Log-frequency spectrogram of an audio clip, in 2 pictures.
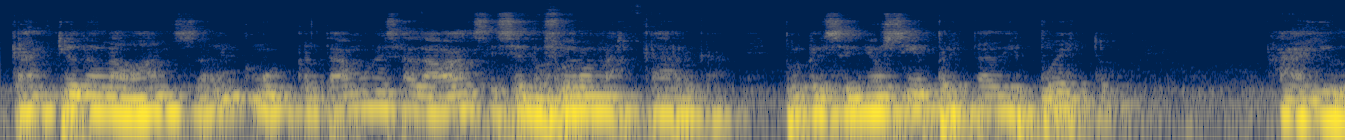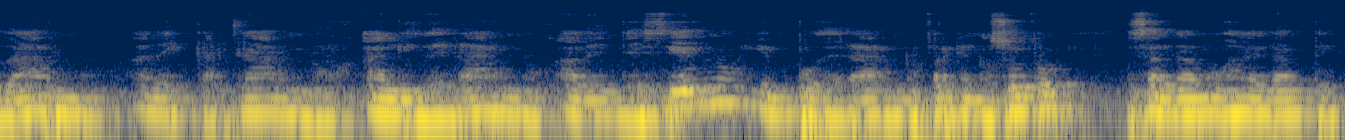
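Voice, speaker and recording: A man's voice: mid-range voice, normal speed, dark tone, roomy sound, distant mic, a little hiss or hum, low-quality recording. A male pastor preaching a sermon, often adding "¿verdad?" to check in with listeners. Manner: often adds "¿verdad?" as a tag question.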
